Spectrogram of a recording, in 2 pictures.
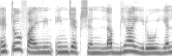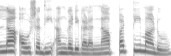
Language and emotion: Kannada, neutral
